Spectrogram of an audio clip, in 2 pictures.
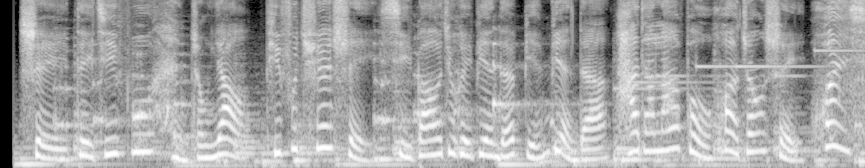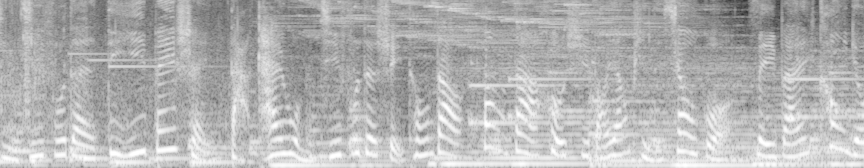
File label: VO Sample Young Sexy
